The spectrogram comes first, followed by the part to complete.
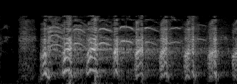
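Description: A person laughing in rapid high-pitched bursts, about seven a second, starting about half a second in after a brief pause.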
